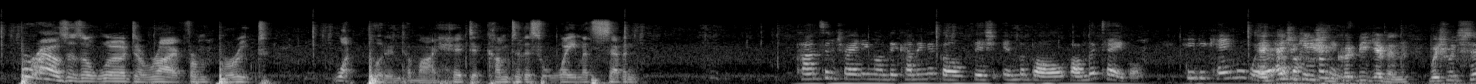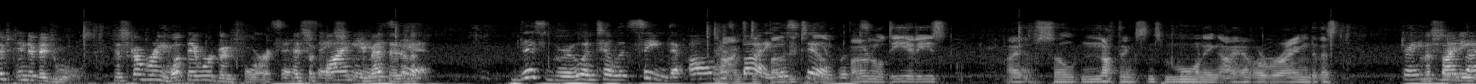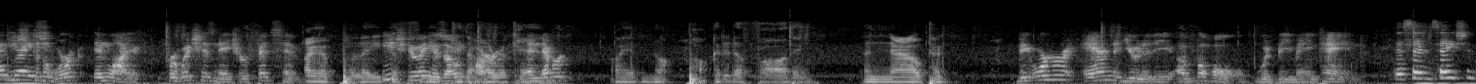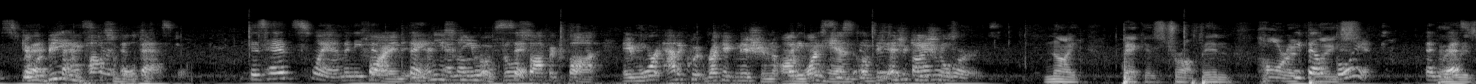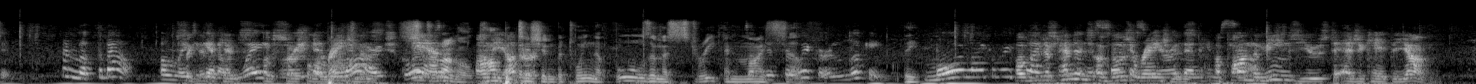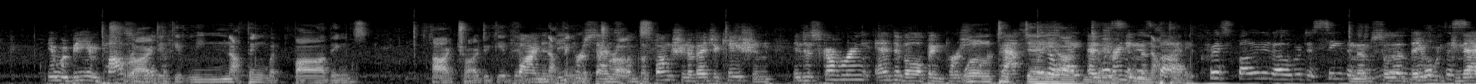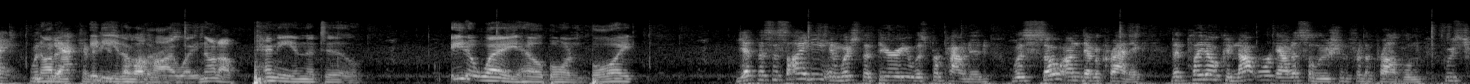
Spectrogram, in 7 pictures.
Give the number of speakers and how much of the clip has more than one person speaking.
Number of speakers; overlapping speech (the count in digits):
3, about 31%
